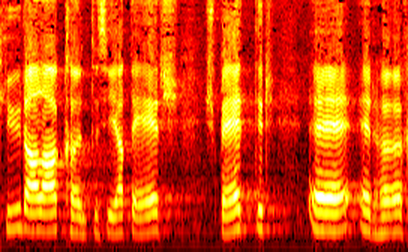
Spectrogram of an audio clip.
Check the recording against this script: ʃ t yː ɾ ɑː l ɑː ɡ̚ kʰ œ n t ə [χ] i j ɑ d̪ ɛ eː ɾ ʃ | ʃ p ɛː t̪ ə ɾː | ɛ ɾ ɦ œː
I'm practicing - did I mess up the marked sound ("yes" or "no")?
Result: yes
